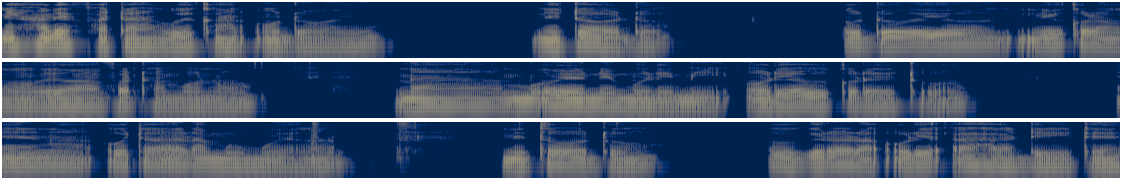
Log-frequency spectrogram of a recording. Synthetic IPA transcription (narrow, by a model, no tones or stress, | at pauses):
nixalifataɣwekaodojo | nitodo | odojonikolaɣajowafatamono | namo̰jonimulemioljaɣwikoɾetwo̰ | enaota̰lamumweɣa | nitodo | oɡiɾola̰ʔo̰ljaʔaɦadite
